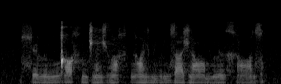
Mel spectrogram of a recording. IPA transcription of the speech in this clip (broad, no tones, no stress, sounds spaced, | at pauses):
s ʏ l u ŋ͡ǃ ɑ x n d͡ʒ ã ʒ ð ɑ̃ x ɡ ɑ̃ ʒ m u n z a ʒ ɑ̃ m l ɯ x ɑ̃ z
